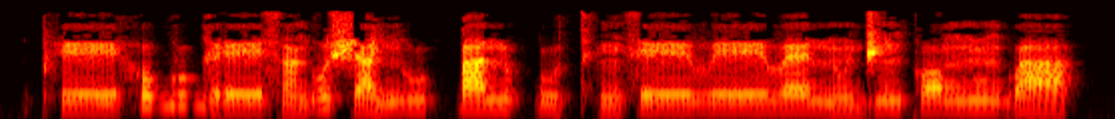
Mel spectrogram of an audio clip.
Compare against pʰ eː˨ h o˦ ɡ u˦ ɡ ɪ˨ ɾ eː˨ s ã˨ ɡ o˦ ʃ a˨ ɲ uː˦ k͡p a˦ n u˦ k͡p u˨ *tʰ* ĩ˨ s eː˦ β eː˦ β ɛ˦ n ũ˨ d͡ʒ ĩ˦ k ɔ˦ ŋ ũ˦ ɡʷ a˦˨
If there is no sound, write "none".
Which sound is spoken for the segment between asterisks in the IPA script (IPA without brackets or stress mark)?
tʰ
